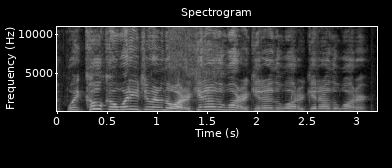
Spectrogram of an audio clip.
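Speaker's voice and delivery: high, urgent call that eases down; frantic high call that fades with each repeat; calling out to a pet. Acted. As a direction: shout to the pet to get out of the water, then settle.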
